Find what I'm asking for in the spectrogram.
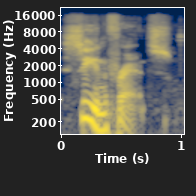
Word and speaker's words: Cianfrance: And lastly, Derek Cianfrance is in oh. fact Derek C in France. C in France. – Yeah, C in France.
